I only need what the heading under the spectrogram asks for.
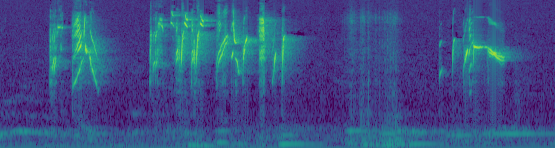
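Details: Singing European goldfinch: a lively run of sharp, sweeping chirps and liquid twittering notes, a pause, then a final bright, descending whistled phrase, over a faint background hum.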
